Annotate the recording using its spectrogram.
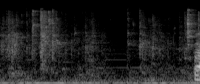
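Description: Chain-linked nunchucks being spun in wrist rolls, the chain clicking and rattling in short irregular bursts.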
